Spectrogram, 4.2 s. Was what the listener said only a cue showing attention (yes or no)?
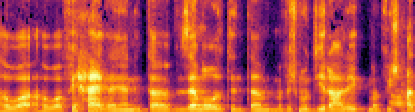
yes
